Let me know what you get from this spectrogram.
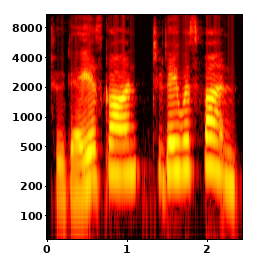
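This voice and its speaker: A woman teacher reading a rhyming children's picture book aloud in an expressive, sing-song way. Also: high-pitched, unhurried.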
